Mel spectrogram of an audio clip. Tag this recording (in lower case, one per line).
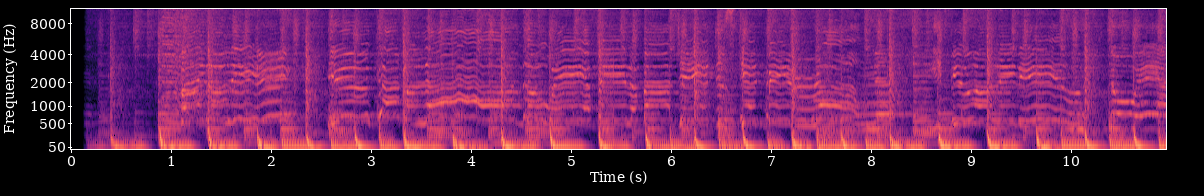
funk
disco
